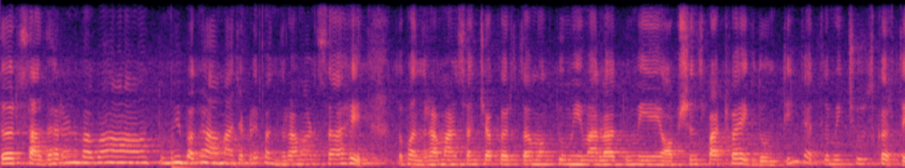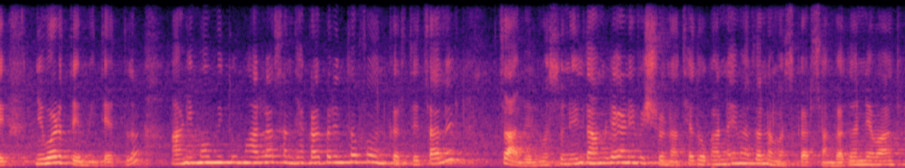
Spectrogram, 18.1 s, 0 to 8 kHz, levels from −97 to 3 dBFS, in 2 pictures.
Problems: constant background noise, background conversations at intervals, echo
